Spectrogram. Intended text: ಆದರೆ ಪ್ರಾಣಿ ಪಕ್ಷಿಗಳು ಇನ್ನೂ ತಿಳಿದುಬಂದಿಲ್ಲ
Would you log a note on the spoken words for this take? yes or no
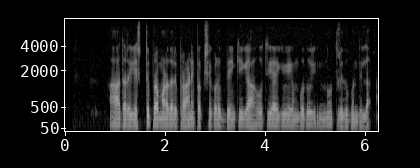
yes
